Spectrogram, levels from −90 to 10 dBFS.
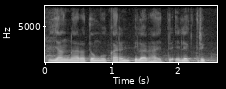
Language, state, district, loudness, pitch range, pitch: Kokborok, Tripura, West Tripura, -15 LUFS, 125-140 Hz, 130 Hz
